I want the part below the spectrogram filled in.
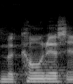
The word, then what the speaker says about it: Meconis: It's Mekonis, M-E-C-O-N-I-S, that's Lithuanian.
